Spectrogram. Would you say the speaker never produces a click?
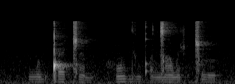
no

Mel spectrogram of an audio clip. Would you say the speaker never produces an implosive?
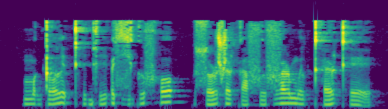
yes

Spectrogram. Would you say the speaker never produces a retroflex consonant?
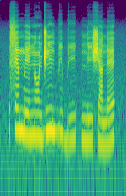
yes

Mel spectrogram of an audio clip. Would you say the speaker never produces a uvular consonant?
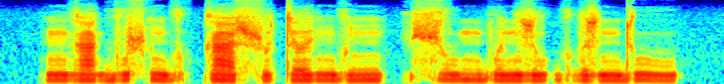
yes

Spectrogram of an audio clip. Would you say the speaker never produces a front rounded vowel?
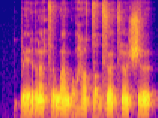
no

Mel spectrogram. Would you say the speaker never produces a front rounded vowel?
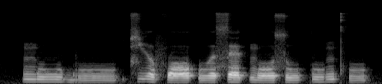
yes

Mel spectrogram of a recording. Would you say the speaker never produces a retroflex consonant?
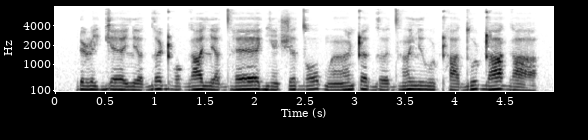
no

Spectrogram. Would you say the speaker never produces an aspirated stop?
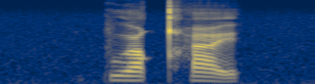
no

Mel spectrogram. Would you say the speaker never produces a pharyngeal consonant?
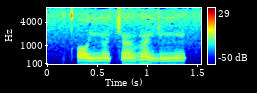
yes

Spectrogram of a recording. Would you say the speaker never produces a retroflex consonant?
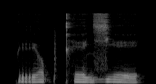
yes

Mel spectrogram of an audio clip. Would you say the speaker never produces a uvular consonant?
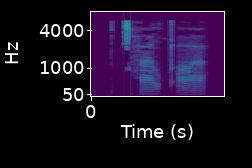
no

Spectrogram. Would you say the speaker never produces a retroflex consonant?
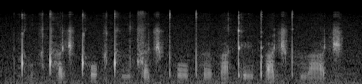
yes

